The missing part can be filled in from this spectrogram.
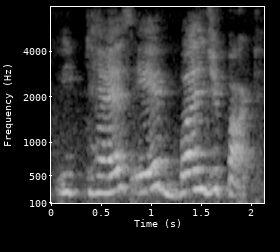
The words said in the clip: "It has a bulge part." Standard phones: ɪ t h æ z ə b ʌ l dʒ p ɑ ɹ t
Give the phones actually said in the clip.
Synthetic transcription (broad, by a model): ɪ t h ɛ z ə b ʌ l dʒ p ɑ t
